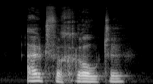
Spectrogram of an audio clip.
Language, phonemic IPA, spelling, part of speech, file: Dutch, /ˈœy̯tfərˌɣroːtə/, uitvergrootte, verb, Nl-uitvergrootte.ogg
- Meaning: inflection of uitvergroten: 1. singular dependent-clause past indicative 2. singular dependent-clause past subjunctive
